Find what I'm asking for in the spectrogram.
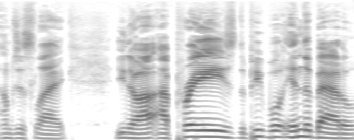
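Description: A man with an American accent has a plain, everyday voice and a medium pitch, speaking at a moderate pace with ordinary pitch variation. The recording is very clean, with a silent background. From Chicago. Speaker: comedian. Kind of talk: casual chat.

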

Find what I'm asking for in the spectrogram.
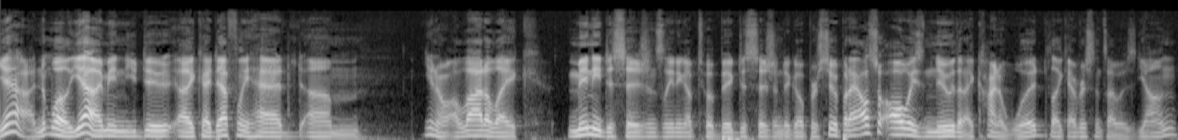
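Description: In a normal speaking voice, a man talks at a fairly quick pace, medium in pitch with ordinary pitch variation. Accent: American. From Milwaukee, Wisconsin. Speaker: comedy writer. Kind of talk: casual chat.

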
